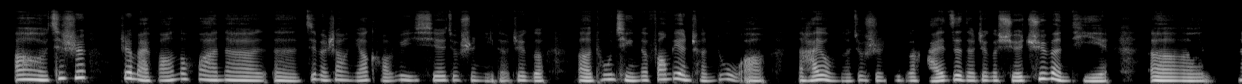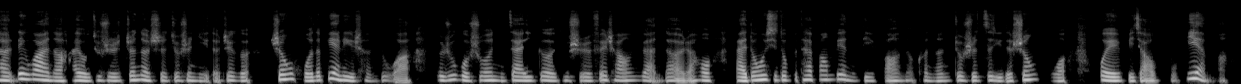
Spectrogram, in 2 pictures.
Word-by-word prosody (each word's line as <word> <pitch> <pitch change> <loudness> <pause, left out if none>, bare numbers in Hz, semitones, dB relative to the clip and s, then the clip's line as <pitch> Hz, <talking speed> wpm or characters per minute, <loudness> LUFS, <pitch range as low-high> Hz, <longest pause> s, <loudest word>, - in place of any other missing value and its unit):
哦， 220 -2 +5
其 265 +8 0
实 310 +2 +2 0.3
这 280 -1 +3
买 195 -7 +3
房 185 +4 -1
的 250 - -3
话， 215 -4 0
那， 190 -2 +3
嗯， 170 -3 +1
基 240 - -5
本 195 -3 -1
上 200 -2 -3
你 - - -13
要 190 - +1
考 170 -5 -6
虑 200 +4 -4
一 185 - -2
些， 195 +1 -1
就 195 +1 -8
是 185 0 -5
你 165 -2 -9
的 170 +1 -7
这 190 +2 -2
个， 170 0 0 0.3
呃， 175 -2 +4
通 225 +6 -2
勤 185 -6 +1
的 195 - 0
方 230 +5 -2
便 250 -6 +4
程 170 -4 -4
度 225 -6 -5
啊， 165 0 -1 0.3
那 180 - 0
还 190 +4 +5
有 205 -4 +4
呢 160 0 -7
就 180 +5 -6
是 175 -2 -6
这 185 - -8
个 175 0 -3
孩 160 +3 +3
子 205 +3 +2
的 180 -2 0
这 185 +1 -2
个 180 0 -2
学 175 0 +2
区 260 +10 +2
问 215 -10 +4
题。 155 0 0 0.4
嗯， 175 -3 +4 0.2
那 195 -2 +3
另 250 +5 +4
外 215 -5 +5
呢， 170 -1 +2
还 175 - -3
有 175 -2 +5
就 185 +2 -6
是 175 -1 -1
真 200 +4 0
的 200 - +3
是 175 0 -3
就 175 +1 -5
是 180 - -2
你 160 -2 -4
的 - - -6
这 190 0 -2
个 170 0 -2 0.2
生 230 +2 +3
活 170 -8 0
的 190 - -1
便 260 -3 +3
利 180 -4 +3
程 165 -1 -10
度 185 +1 -9
啊。 - - -2 0.2
那 190 -1 -1
如 215 +3 -1
果 185 -3 +2
说 190 +3 0
你 180 -2 -1
在 185 0 +2
一 175 - +3
个 175 -1 +1
就 180 +1 -10
是 170 0 -2
非 185 +4 -1
常 185 -1 -1
远 175 -3 -3
的， 85 -1 0
然 - - 0
后 180 -1 +3 0.2
买 170 -2 +6
东 205 +5 +5
西 200 -2 -4
都 200 - +1
不 190 - -11
太 215 0 0
方 215 +1 -3
便 225 -4 0
的 - - -8
地 170 -1 -6
方， 170 0 0
那 180 0 -9
可 180 - -6
能 165 +1 -3
就 185 +1 -2
是 175 0 -2
自 190 +2 -3
己 160 - -1
的 155 +1 -1
生 210 +7 +1
活 160 0 -4 0.3
会 175 -4 +6
比 170 -1 -3
较 85 - 0
不 - - -14
便 265 -8 +3
嘛。 - - -14
185 Hz, 290 characters per minute, -23 LUFS, 170-200 Hz, 0.4 s, 买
